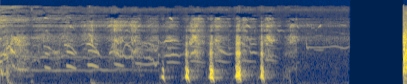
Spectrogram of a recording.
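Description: A man laughing in a quick run of short, breathy bursts about a second and a half in, over faint crowd cheering from a stadium concert.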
